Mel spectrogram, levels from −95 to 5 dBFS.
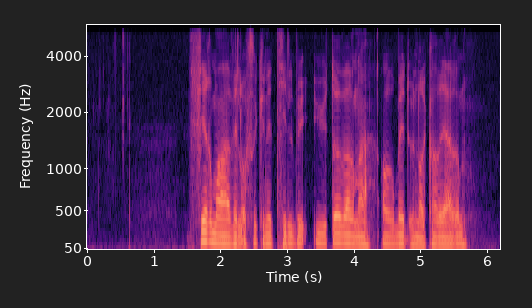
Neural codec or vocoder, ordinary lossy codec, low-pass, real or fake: none; none; 5.4 kHz; real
